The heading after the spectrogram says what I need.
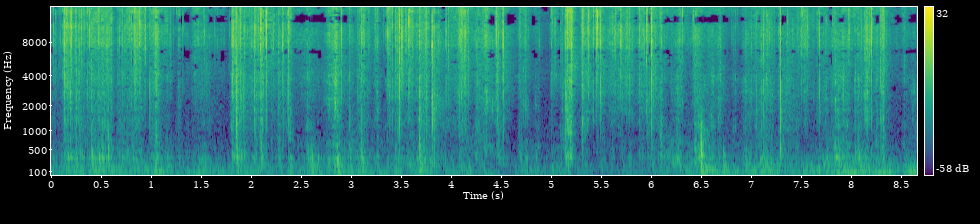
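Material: Plastic tape.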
